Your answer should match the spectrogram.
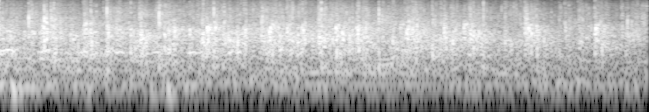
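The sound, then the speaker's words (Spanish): An audience applauds steadily, many hands clapping in a dense, even patter that holds at a moderate level throughout without any voices rising above it. “sí, sí, aplauda, siguen aplauda.”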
